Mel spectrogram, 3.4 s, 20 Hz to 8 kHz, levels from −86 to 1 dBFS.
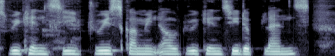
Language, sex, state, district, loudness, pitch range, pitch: English, male, Nagaland, Kohima, -16 LUFS, 145-155 Hz, 150 Hz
